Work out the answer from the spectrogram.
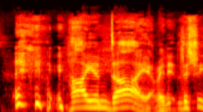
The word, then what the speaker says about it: Hyundai: Hyundai. Yeah, rhymes with Sunday. Like Sunday. Yeah.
